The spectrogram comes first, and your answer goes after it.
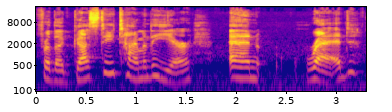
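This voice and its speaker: Expressive woman reading a picture book aloud. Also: mid-range voice, unhurried, a little hiss or hum. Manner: expressive, sounds out and spells words letter by letter. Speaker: teacher.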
